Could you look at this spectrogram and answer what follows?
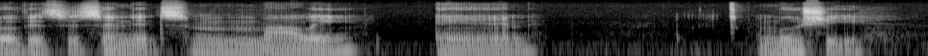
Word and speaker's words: Mushi: The clans descended from Merari were named after 2 of his descendants, Mali and Mushi. Rhymes with sushi.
